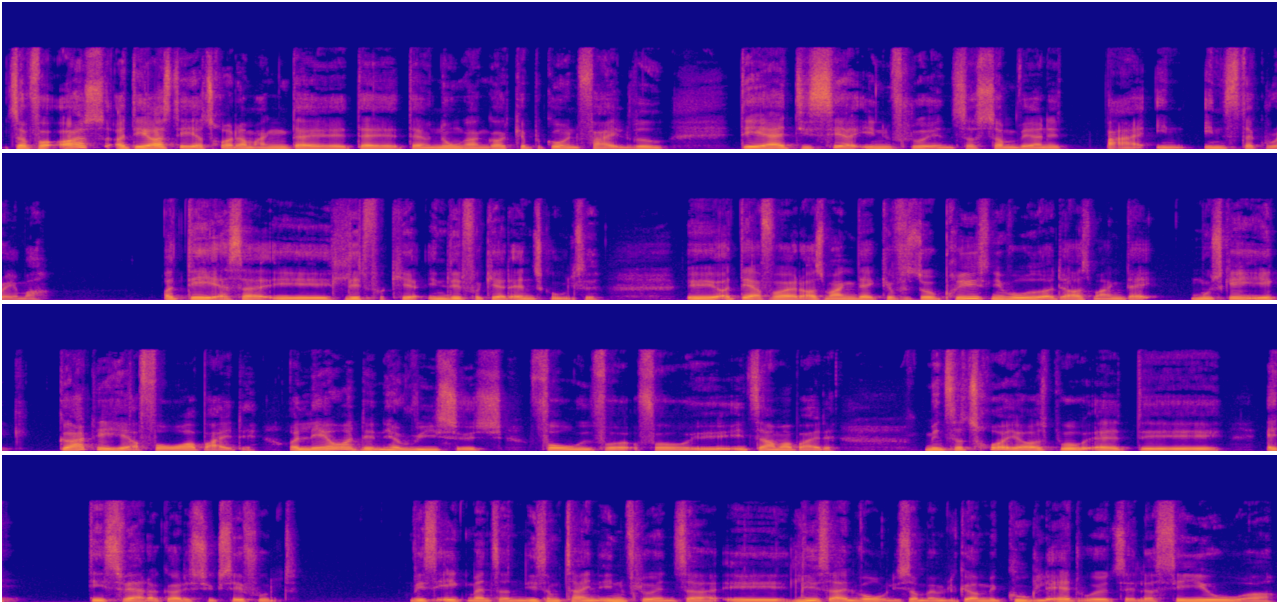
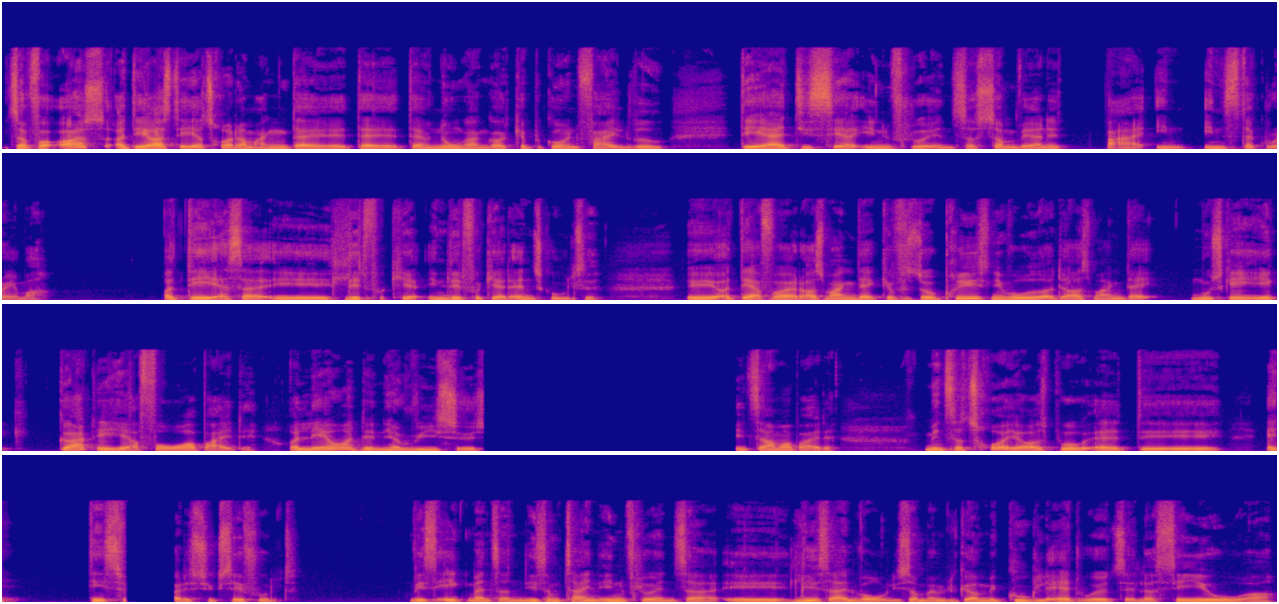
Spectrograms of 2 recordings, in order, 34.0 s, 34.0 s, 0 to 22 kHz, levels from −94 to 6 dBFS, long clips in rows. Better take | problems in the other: first | audio cutting out; at 20 s for 1.5 s and at 26 s

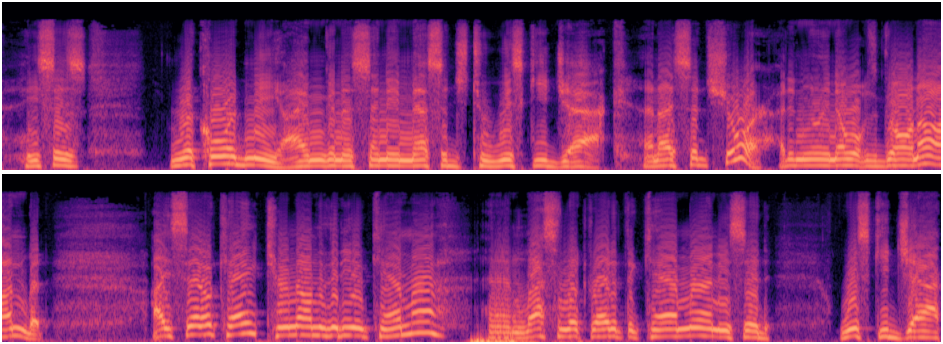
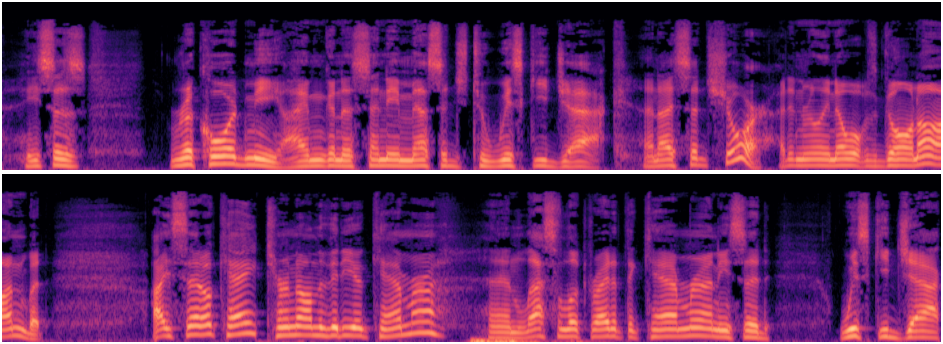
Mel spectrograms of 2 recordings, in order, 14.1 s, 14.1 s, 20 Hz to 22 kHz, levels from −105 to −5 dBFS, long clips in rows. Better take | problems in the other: second | distortion; heavy; 7 dB below the speech

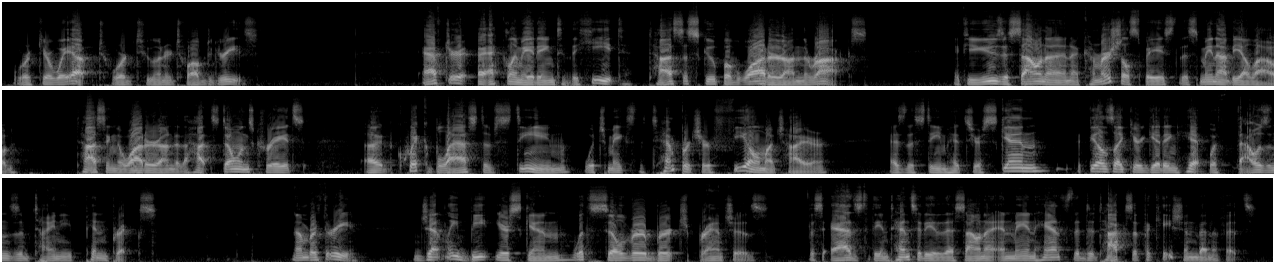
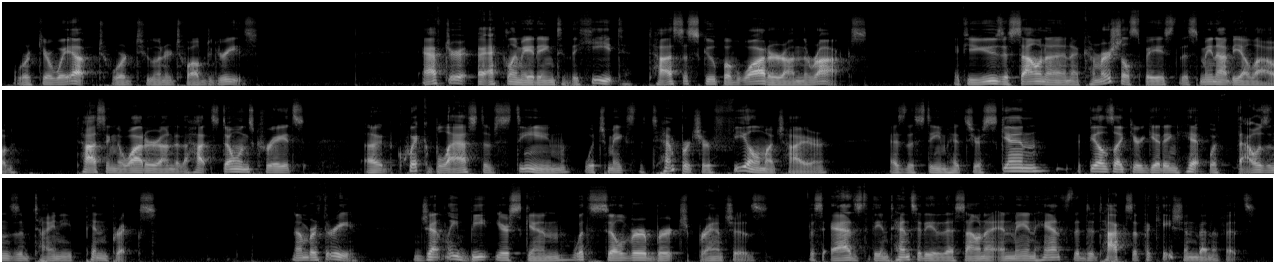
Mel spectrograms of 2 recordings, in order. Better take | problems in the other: second | distortion; slight; 2% of the sound clipped

